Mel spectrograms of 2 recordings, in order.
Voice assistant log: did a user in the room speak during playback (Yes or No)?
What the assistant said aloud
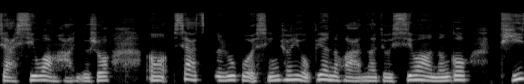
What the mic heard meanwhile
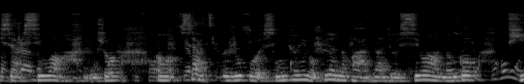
Yes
